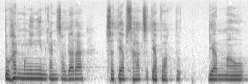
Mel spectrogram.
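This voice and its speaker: A middle-aged man preaching a sermon, lively and chatty, often turning to the congregation. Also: medium pitch, gravelly. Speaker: pastor. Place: church hall. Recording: long reverb of a large hall.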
